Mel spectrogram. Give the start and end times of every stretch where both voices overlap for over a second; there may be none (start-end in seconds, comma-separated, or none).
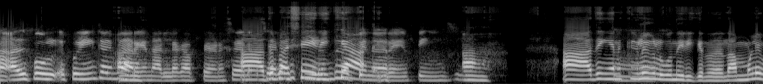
2.5-4.6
